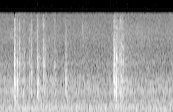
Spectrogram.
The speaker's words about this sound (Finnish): Eli nyt se odottaa niin kauan aikaa, kun mä tuohon naputtelen jotakin ja painan returnia.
